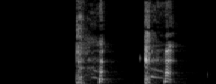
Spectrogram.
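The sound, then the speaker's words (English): A man chokes and coughs while struggling to get his breath back: two brief, rasping coughing bursts, each with a double catch, followed by a faint breath. “She watched as he choked with mild concern. "Do you need some help?" she asked, as he tried to regain his breath”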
